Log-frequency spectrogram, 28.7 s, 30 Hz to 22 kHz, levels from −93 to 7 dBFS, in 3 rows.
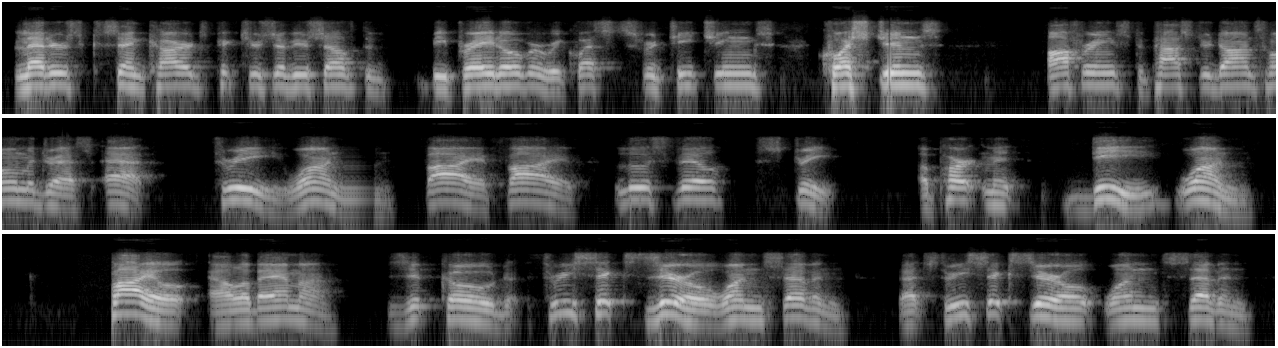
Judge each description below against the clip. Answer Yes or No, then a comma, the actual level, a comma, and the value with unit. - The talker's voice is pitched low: No, medium, 165 Hz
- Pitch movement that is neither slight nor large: Yes, average, 3.8 semitones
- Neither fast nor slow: No, slow, 70 wpm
